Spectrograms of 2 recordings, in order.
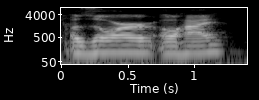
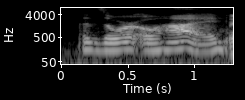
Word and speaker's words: Azor Ahai: Who is Azor Most High? Oh, hi. – Who is what? – Azor Ahai. – Azor Ahai. – Yeah. I think that's how you pronounce it correctly.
